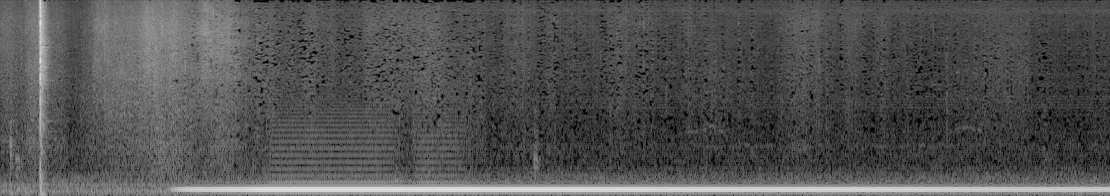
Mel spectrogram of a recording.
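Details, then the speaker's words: Tuning fork in a simulated ear-exam roleplay hearing check, eyes closed, testing when sound is no longer detected, one ear then the other: a sharp strike, then a steady low pure hum fading over about ten seconds. "tuning fork, and with the tuning fork, I am going to see whether or not you can detect when the tuning fork is no longer making a sound."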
